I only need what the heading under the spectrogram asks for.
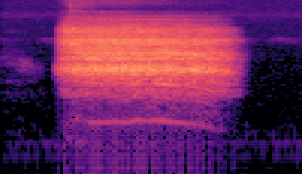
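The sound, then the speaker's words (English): A single loud, forceful exhale through the mouth during a dragon breathing mindfulness exercise, breathy and roaring with a faint voiced rasp, lasting just over a second. There is no talking and only a faint intake before it. “And when we do this, we breathe in deep through our nose, then breathe out our mouth sounding like a dragon.”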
